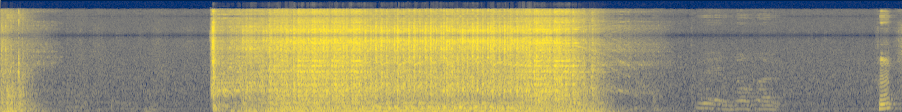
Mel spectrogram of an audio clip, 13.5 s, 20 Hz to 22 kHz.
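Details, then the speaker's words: Nissan 33SD turbo diesel in a 1980 International Harvester Travelall, after oil, fuel and air filter service: starter cranks, engine catches roughly for seconds and dies; air in fuel system, bleed screw needs cracking and priming again. "We might have to crack that bleed screw again and prime it some more."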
